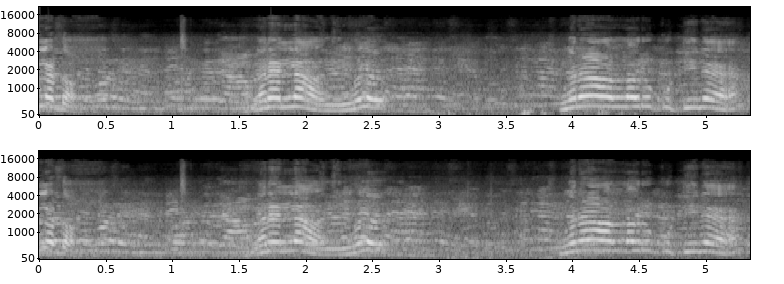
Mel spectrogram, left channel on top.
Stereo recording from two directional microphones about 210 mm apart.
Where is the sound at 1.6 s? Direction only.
30° left (ahead or behind).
